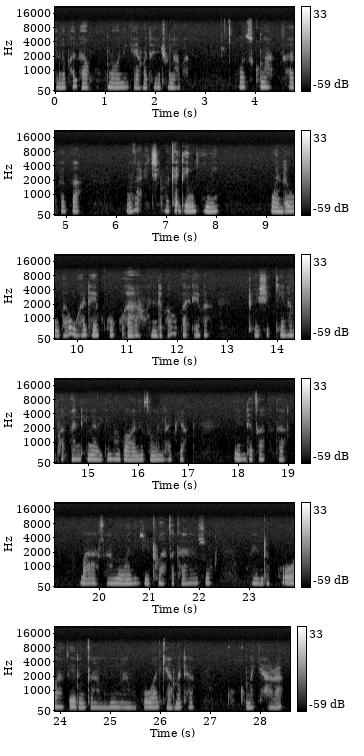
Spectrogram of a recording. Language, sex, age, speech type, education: Hausa, male, 15-29, spontaneous, primary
